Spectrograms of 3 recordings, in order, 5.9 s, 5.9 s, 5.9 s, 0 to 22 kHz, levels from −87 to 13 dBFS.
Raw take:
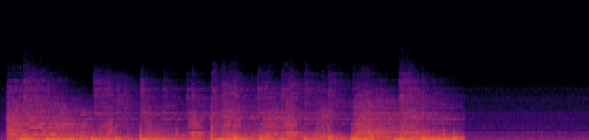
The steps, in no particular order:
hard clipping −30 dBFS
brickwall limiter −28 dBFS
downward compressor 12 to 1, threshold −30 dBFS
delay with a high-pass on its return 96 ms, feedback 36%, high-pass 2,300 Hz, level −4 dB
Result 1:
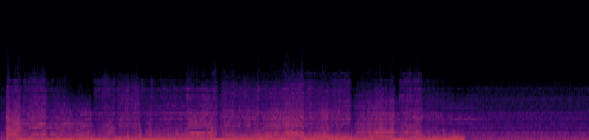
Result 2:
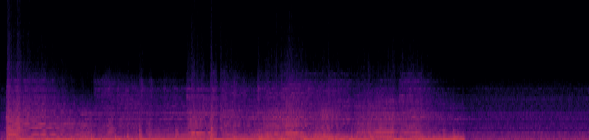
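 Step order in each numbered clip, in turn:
delay with a high-pass on its return, then downward compressor, then brickwall limiter, then hard clipping
downward compressor, then hard clipping, then brickwall limiter, then delay with a high-pass on its return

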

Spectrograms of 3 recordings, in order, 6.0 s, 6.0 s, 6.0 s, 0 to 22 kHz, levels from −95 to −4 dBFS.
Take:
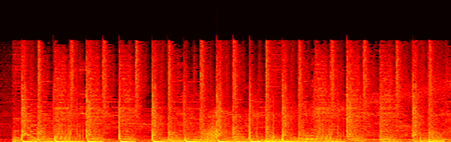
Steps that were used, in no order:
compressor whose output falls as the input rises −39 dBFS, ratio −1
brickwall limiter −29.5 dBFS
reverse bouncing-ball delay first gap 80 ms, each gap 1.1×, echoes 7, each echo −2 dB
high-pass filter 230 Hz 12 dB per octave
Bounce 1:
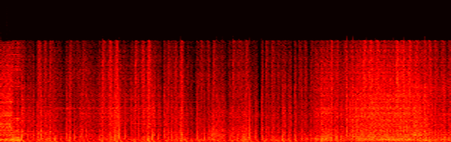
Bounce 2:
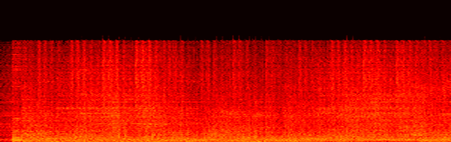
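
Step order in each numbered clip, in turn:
reverse bouncing-ball delay, then compressor whose output falls as the input rises, then high-pass filter, then brickwall limiter
high-pass filter, then brickwall limiter, then reverse bouncing-ball delay, then compressor whose output falls as the input rises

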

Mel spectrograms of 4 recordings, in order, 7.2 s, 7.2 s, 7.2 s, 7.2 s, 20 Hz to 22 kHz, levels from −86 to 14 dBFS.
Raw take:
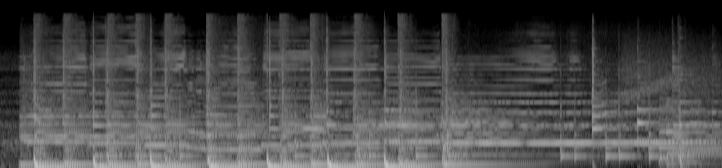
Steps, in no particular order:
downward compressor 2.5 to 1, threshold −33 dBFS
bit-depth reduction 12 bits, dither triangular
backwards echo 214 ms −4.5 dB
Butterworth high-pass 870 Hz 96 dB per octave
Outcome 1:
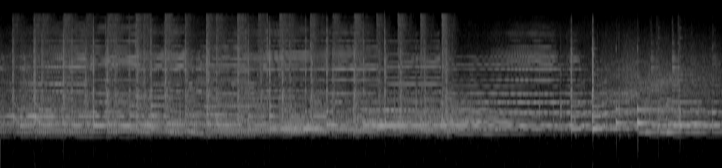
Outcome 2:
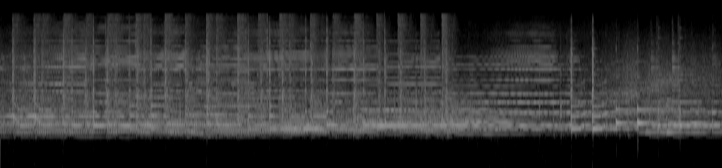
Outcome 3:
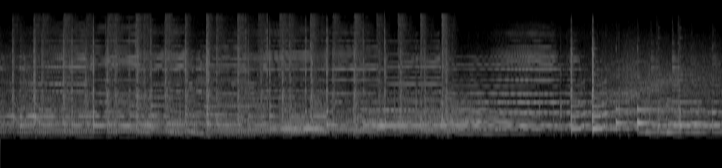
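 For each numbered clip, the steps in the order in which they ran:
Butterworth high-pass, then downward compressor, then bit-depth reduction, then backwards echo
Butterworth high-pass, then bit-depth reduction, then backwards echo, then downward compressor
bit-depth reduction, then downward compressor, then Butterworth high-pass, then backwards echo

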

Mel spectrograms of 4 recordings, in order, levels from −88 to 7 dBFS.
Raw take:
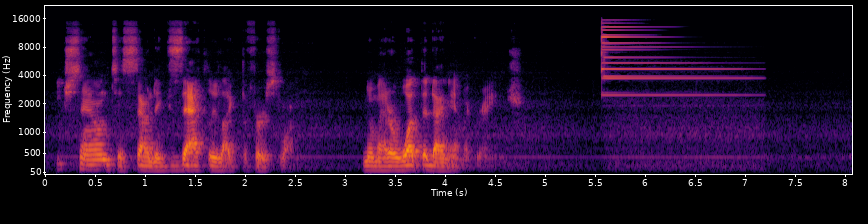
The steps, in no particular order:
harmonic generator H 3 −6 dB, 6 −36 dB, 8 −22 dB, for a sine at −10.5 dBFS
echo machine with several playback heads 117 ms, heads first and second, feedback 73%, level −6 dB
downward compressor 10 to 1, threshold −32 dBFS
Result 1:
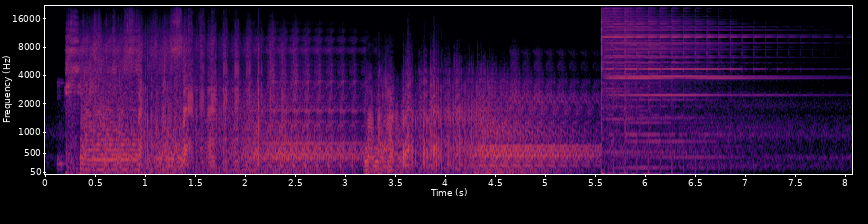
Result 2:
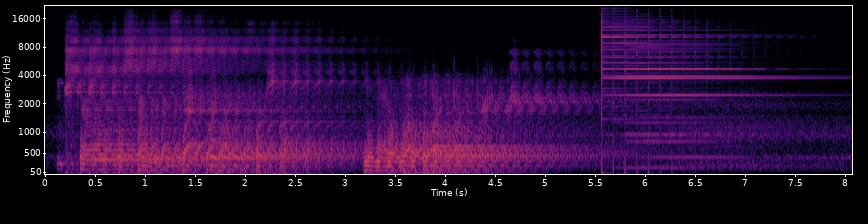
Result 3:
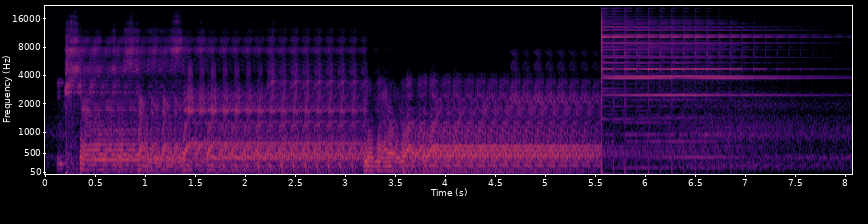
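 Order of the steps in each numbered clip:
echo machine with several playback heads, then harmonic generator, then downward compressor
downward compressor, then echo machine with several playback heads, then harmonic generator
echo machine with several playback heads, then downward compressor, then harmonic generator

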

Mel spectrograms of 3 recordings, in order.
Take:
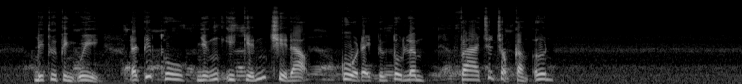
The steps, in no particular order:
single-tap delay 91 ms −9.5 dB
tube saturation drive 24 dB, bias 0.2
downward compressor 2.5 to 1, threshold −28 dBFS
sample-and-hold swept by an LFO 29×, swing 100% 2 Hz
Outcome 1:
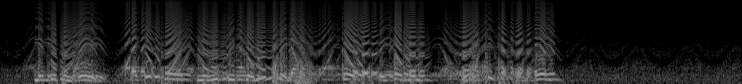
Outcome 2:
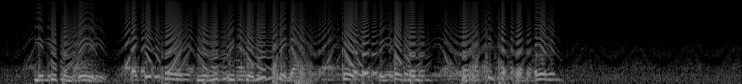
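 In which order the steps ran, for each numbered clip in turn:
sample-and-hold swept by an LFO, then single-tap delay, then tube saturation, then downward compressor
sample-and-hold swept by an LFO, then single-tap delay, then downward compressor, then tube saturation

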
